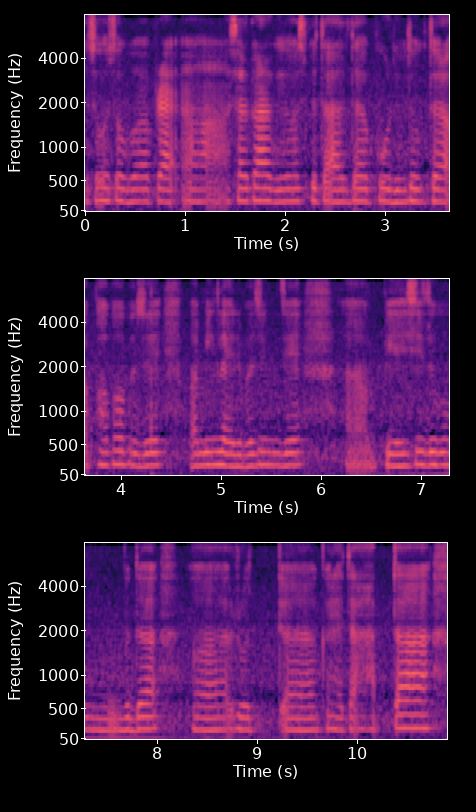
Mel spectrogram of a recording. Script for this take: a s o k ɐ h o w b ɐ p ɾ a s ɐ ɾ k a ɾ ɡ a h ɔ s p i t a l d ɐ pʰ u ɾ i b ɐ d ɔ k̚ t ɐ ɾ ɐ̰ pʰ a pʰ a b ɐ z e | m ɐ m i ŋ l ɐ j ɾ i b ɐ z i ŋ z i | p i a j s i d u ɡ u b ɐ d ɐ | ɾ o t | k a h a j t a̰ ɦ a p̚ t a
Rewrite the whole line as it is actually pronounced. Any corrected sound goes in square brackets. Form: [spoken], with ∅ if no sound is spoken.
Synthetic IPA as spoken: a s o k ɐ [s] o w b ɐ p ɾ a s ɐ ɾ k a ɾ ɡ [i] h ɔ s p i t a l d ɐ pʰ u ɾ i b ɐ d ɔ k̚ t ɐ ɾ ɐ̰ pʰ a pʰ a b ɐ z e | m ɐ m i ŋ l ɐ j ɾ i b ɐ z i ŋ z [e] | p i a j s i d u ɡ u b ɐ d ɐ | ɾ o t | k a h a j t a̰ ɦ a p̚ t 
